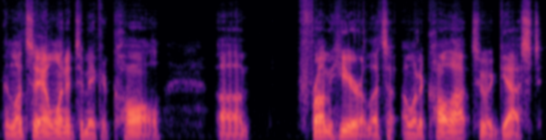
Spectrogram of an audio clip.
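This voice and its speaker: Low-voiced man hosting a live demo. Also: normal speed, no room sound, studio quality. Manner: informal, conversational, explanatory. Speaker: host and product demonstrator. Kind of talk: casual live product demo and interview.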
